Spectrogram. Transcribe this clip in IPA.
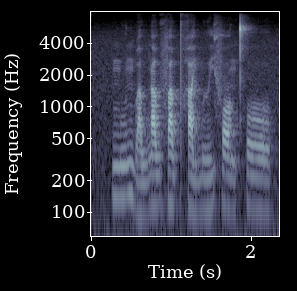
muː˧˥nba˩w ŋa˧wfa˧wpʰa˧˩jmɯː˩˧j fɔː˧˩nt̪ʰoː˧˩

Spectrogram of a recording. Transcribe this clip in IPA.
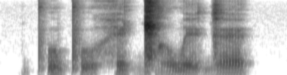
pʼu˦pʼu˩he˦ ɡ͡ǁɤ˨we˩ɡɛ˨

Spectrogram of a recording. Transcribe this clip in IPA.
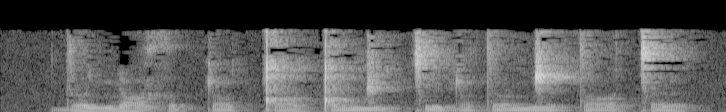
dʌ ɲɑxʌpʈɑ ǃɑǃʌŋ͡ǁu ǀɪɖɑ tʌŋ͡ǁə tɑǀɐ

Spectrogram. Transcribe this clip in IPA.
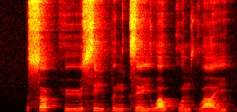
sœː˧k̚hyː˨˧siː˨ pɪ˨˧ŋt͡se˨˧jwɐ˧wkʷɐ˨˧n kʷaː˨˧j

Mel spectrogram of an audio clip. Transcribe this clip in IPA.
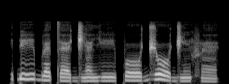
ɗiː˦bɛ˧ tɛ˨ d͡ʒɛ̃˨jiː˨ poː˧ d͡ʒoː˦˨d͡ʒĩ˨ fɛ̃˨

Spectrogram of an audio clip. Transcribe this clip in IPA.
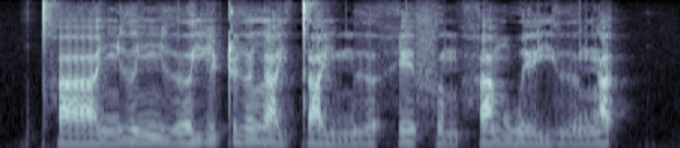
t̪ʰaː˨˩˦ɲɨ˧˥ə̯ ɲɨ˨˩˦ə̯ji˧˥ʈɨ˧˥ə̯ la˨˩˨jt̪a˨˩jmɨ˨˩˦ə̯ he˧fə˨˩˨mha˧m we˨˩˨ jɨ˨˩˨ə̯ ŋa˦˥t̚

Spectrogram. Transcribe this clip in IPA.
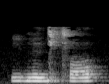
ibũ ɟicʰɔ

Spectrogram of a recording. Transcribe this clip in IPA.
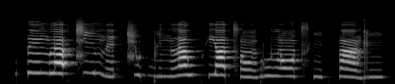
t̪ẽ˦ŋla˦ʔt͡ɕi˦ n̪e˨ʔt͡ɕu˦t̚bi˧n la˦wpʰja˦ t͡sɔ̃˧ ɡu˧lɔ̃˧t͡sʰi˨ʔ t̪ã˥˧ɡi˦

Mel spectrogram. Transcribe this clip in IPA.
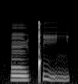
ɛ̃y̯ǃiʎ

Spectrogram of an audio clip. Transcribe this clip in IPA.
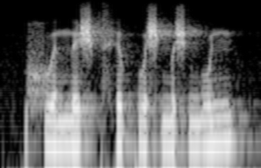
xʷe˩n̪e˩ʃ t͡sʰe˩kʷæ˩ʃn̪ə˩ʃŋu˨˦nʲ

